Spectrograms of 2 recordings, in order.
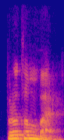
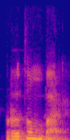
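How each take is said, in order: No difference in how they are said.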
